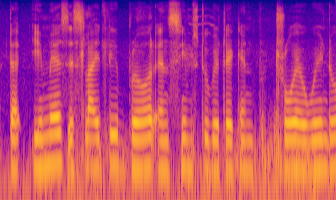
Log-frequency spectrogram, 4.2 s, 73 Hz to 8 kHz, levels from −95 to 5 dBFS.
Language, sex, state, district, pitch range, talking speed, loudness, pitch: English, male, Arunachal Pradesh, Longding, 145-155 Hz, 185 wpm, -16 LUFS, 150 Hz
